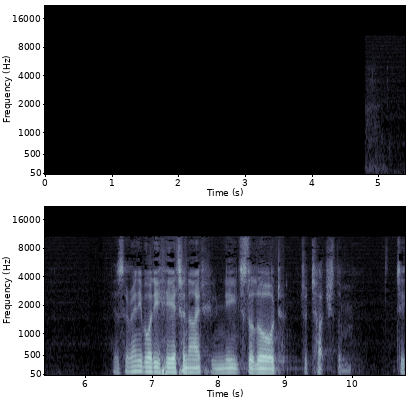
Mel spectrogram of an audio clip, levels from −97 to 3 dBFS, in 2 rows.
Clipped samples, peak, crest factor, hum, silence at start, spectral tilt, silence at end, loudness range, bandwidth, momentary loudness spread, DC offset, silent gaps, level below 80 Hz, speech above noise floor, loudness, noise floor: under 0.1%; -8 dBFS; 22 dB; none; 6.45 s; -6 dB/octave; 0 s; 8 LU; 11 kHz; 22 LU; under 0.1%; none; -56 dBFS; 48 dB; -25 LUFS; -73 dBFS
